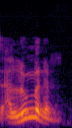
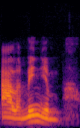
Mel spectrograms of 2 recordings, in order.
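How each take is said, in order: First: It is said in an American way. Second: It is said in a British way. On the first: "Whereas in America, it's aluminum" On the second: "Most British people say the word aluminium something like aluminium"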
